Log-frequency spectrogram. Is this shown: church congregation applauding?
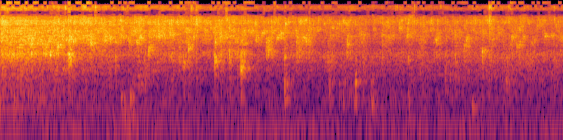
no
